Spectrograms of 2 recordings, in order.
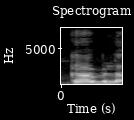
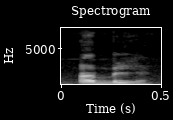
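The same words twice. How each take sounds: First: कब्ल opening on a k sound; common Arabic variant. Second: अब्ल opening on the vowel; other Arabic variant. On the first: Teacher giving the mostly used word, कब्ल with its initial k. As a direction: start कब्ल with a clear k. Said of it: "ज़्यादातर इस्तेमाल जो करते हैं कब्ल". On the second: Teacher showing the other Arabic form, अब्ल without the k. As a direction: drop the initial k, say अब्ल. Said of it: "दूसरी अरबी आती है अब्ल". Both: Shown as a demonstration.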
